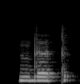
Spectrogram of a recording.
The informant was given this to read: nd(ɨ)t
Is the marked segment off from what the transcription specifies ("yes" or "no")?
yes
